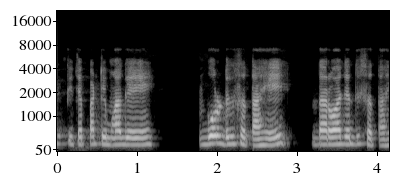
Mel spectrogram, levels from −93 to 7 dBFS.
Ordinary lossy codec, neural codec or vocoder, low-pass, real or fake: none; vocoder, 44.1 kHz, 128 mel bands, Pupu-Vocoder; 7.2 kHz; fake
